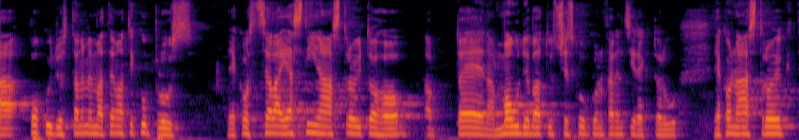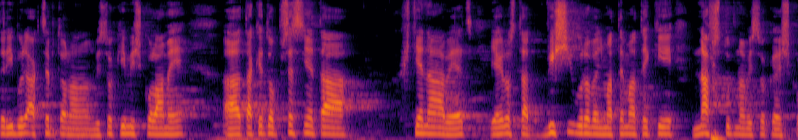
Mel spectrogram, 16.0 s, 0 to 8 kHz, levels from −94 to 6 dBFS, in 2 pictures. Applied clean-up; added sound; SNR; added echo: classical method log-MMSE.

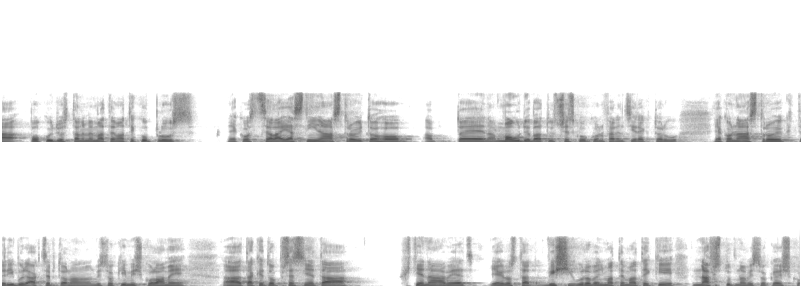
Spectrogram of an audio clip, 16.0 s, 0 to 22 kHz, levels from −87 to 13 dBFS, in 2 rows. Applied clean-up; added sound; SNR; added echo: neural mask model Resemble Enhance denoiser.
